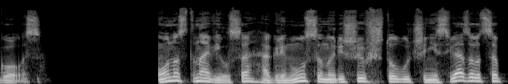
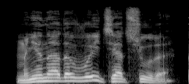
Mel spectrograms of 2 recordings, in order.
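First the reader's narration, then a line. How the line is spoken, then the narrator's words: Yelling. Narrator (Russian): завопил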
